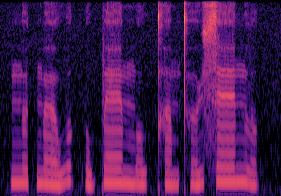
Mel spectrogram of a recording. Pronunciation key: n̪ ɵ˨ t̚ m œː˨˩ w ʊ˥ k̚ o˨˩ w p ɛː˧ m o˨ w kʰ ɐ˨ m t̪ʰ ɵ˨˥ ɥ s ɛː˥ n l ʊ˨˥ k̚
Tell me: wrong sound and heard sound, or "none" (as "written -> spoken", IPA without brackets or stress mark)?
none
